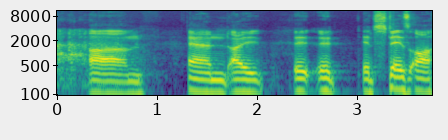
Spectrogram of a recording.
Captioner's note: laughter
